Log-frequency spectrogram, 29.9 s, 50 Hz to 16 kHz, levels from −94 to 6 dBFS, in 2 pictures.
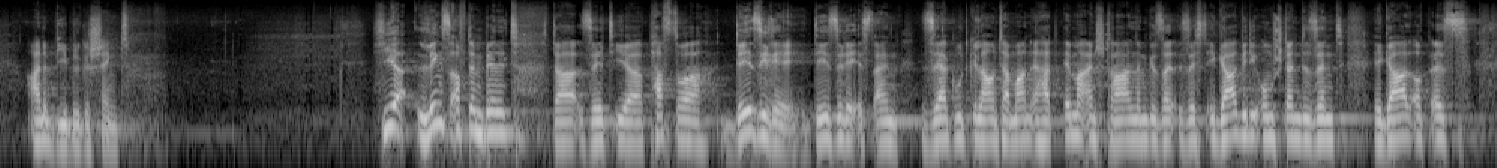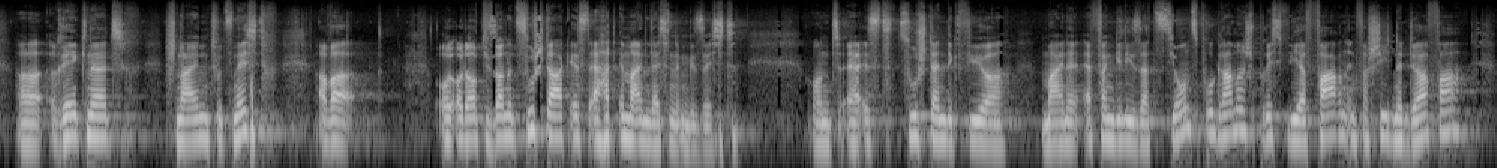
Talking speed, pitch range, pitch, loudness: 140 wpm, 130-150 Hz, 140 Hz, -25 LUFS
